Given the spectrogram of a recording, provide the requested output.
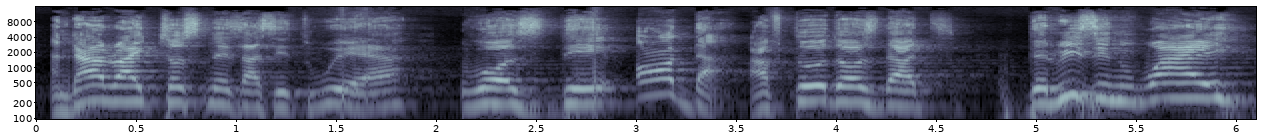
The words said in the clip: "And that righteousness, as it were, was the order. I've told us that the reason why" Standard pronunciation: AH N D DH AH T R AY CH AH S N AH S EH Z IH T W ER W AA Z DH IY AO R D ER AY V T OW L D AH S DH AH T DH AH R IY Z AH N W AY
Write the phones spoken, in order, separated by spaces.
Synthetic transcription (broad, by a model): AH N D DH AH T R AY CH AH S N AH S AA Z IH T W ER W AA Z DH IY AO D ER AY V T OW L D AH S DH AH T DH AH R IY Z AH N W AY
